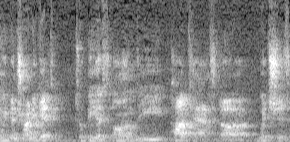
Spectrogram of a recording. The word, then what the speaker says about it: Tobias: I'm the guy who's been mispronouncing Tobias's name for the last 15 years.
